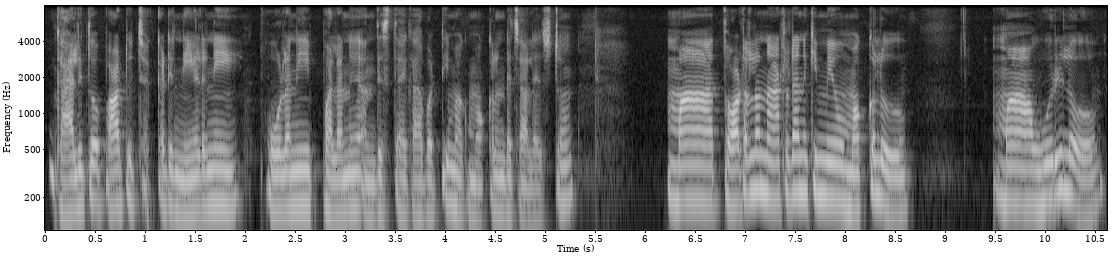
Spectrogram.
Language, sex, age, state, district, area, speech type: Telugu, male, 45-60, Andhra Pradesh, West Godavari, rural, spontaneous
